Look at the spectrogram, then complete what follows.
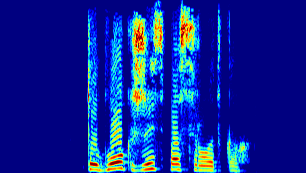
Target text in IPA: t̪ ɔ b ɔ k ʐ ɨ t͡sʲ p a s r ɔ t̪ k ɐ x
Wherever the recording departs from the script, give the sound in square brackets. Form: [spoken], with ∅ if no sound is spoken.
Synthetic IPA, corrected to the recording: t̪ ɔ b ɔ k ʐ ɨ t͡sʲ p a s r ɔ t̪ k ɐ x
